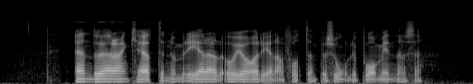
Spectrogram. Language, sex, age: Swedish, male, 25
